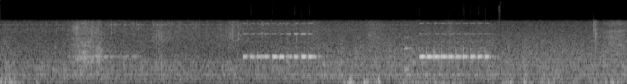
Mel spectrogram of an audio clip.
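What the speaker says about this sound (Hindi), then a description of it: "घर से आ रहा था मेरे फ़ोन" A phone rings with a call from home, repeated electronic ring bursts sounding over a noisy, rumbling room.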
